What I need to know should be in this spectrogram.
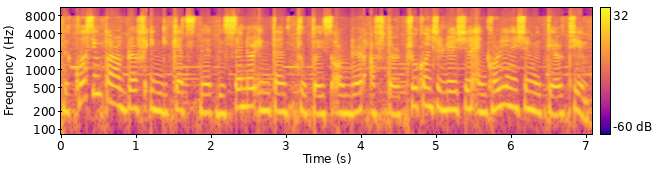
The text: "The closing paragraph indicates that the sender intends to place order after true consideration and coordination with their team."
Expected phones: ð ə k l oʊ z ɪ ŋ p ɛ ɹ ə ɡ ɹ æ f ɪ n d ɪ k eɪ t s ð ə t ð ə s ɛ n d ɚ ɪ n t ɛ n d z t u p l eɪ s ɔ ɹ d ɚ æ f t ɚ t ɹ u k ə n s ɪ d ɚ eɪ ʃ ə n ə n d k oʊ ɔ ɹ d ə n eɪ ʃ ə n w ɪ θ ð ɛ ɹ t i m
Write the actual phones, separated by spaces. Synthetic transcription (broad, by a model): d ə k oʊ s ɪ ŋ p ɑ ɹ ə ɡ ɹ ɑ f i n d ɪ k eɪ t s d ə t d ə s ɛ n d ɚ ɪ n t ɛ n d t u p l eɪ s ɔ ɹ d ɚ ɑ f t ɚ t ɹ u k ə n s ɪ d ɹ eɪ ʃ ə n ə n k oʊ ɔ ɹ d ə n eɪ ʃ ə n w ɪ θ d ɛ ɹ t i m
